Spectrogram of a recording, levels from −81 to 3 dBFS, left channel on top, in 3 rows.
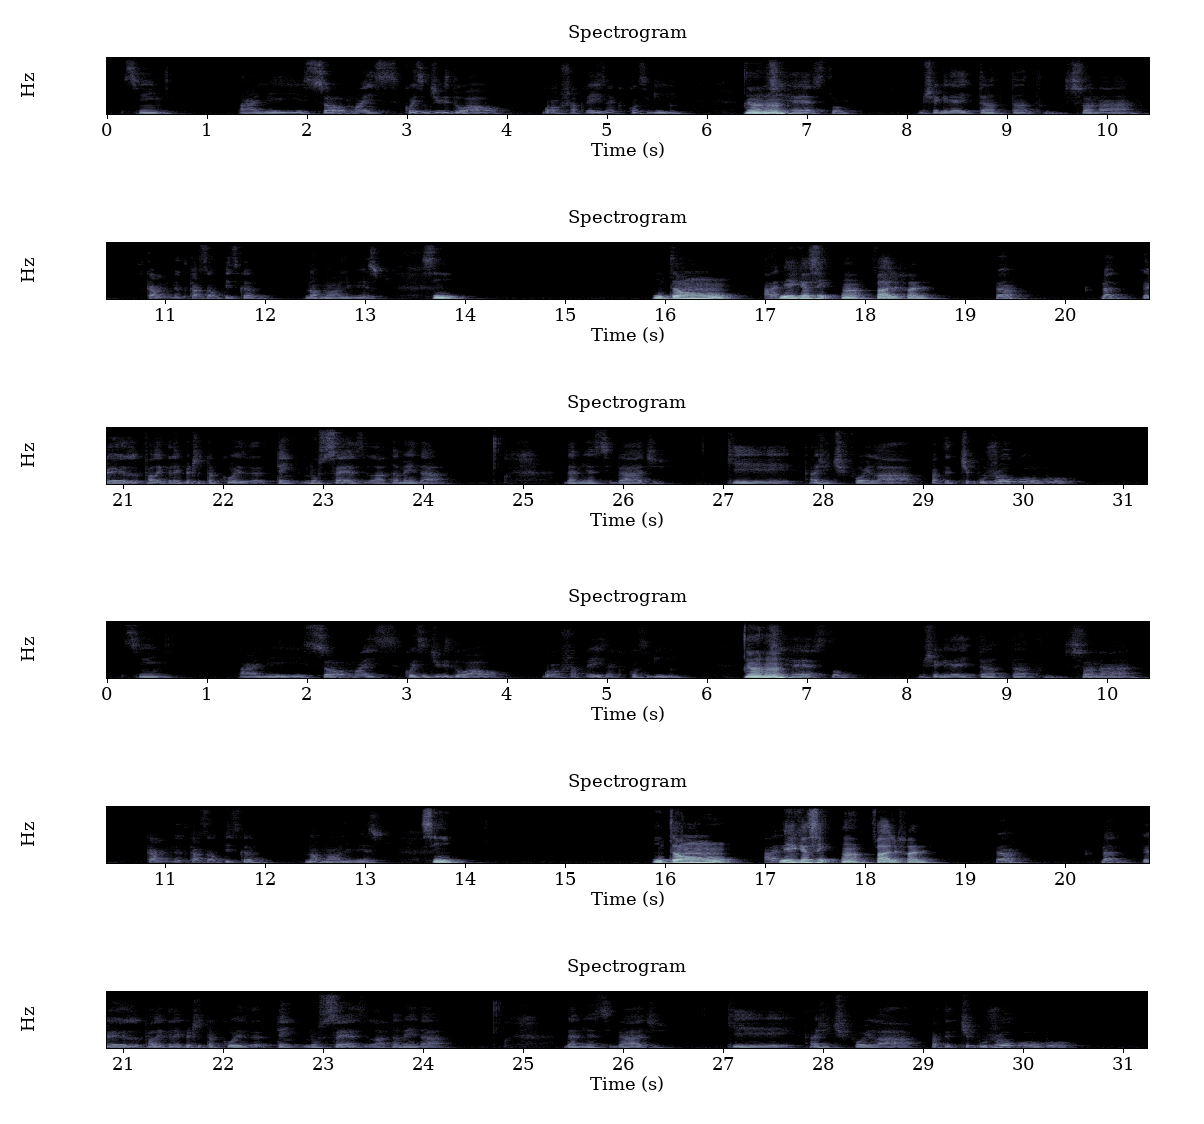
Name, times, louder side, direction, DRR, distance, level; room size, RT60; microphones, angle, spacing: voice 1, 0.1-0.6 1.3-3.9 4.4-5.7 6.1-7.4 8.1-10.3 10.8-12.0 12.4-13.7 17.0-17.1 19.3-19.6 20.4-24.2 24.8-26.4 27.0-28.9 29.2-30.4, left 1 dB, 20° left, 2.3 m, -41 dB
voice 2, 6.4-6.8 13.7-13.9 15.9-16.7 17.1-18.6, right 1 dB, 55° right, 1.4 m, -22 dB
13.0 x 5.6 x 7.4 m
head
